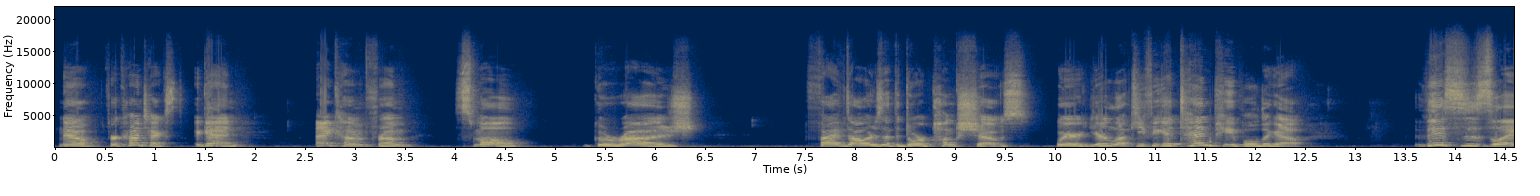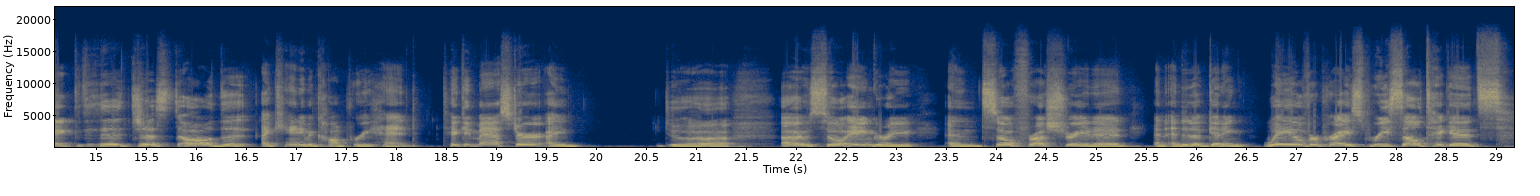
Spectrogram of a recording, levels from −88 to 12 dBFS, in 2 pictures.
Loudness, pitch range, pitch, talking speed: -19 LUFS, 160-215 Hz, 190 Hz, 110 wpm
